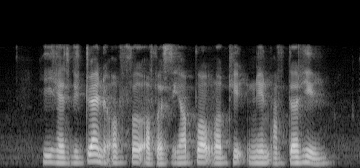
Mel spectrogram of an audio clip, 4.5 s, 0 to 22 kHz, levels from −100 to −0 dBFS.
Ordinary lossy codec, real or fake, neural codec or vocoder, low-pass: none; fake; autoencoder, 22.05 kHz, a latent of 192 numbers a frame, VITS, trained on one speaker; 7.2 kHz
